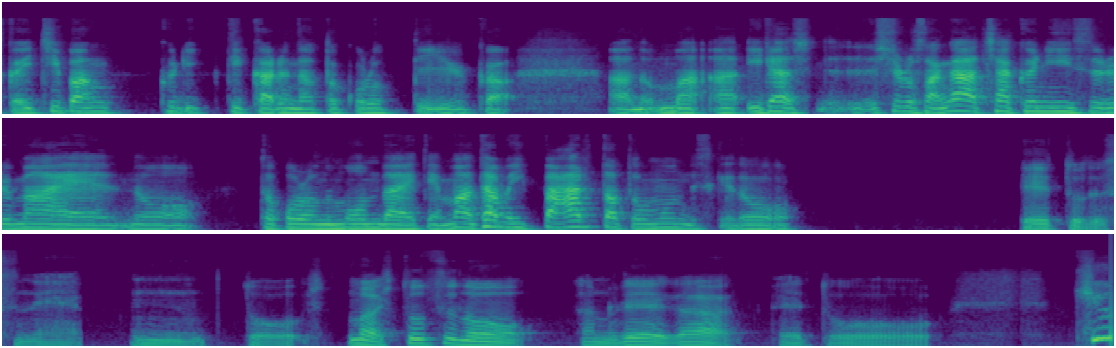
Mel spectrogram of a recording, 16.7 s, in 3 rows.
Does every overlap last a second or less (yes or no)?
yes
